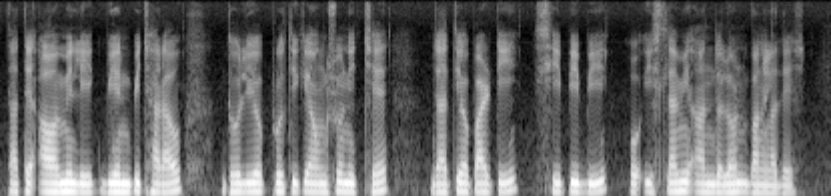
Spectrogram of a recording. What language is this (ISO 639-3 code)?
ben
